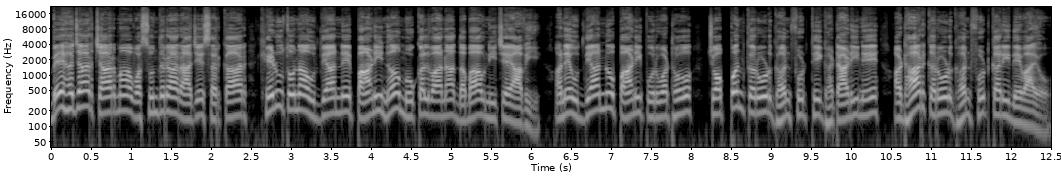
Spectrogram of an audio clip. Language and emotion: Gujarati, neutral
